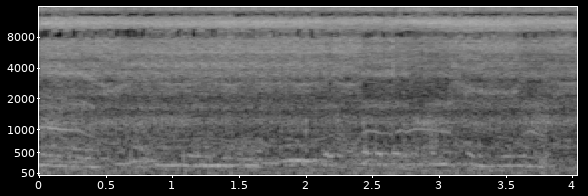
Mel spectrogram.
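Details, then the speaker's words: Prophy polishing on a patient's upper teeth: continuous high whir of a slow-speed handpiece with prophy angle and cup polishing lingual surfaces and catching occlusals, using a mirror, with light pressure on each surface; faint room noise. "Applying a little pressure to each surface."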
